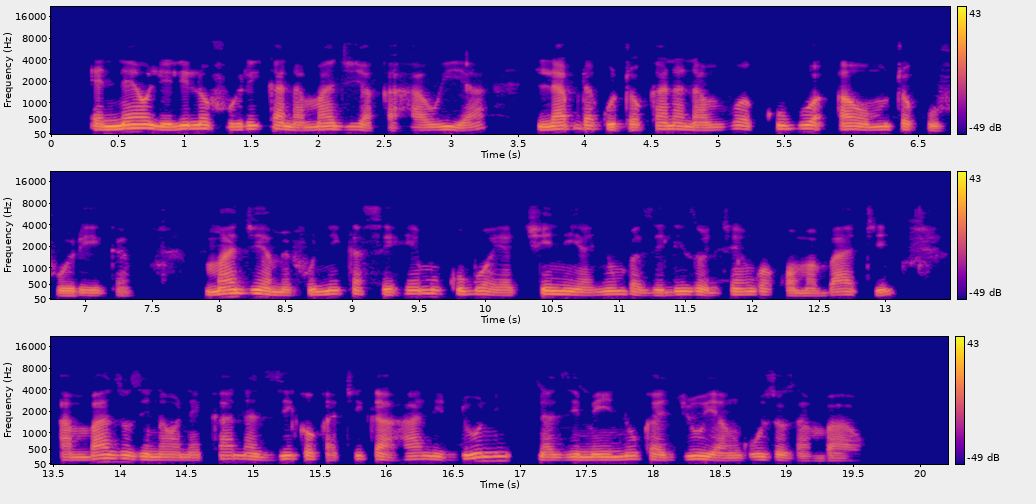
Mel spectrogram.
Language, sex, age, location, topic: Swahili, male, 18-24, Nairobi, health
